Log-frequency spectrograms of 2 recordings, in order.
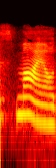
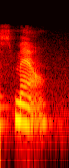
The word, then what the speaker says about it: smile: 好 just smile 这边的 just 它的那个 t 的音没有跑出来，而是 j-u-s，然后它直接连那个 s-m-i-l-e just smile 等于是它把 t 直接省略掉 just smile 那这边有要注意的另外一个点，很多人 smile 都没有把嘴巴张大，会念成 smell，就变成闻，而不是微笑，而不是笑了。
